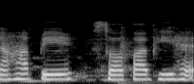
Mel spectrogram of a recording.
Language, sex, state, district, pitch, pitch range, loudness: Hindi, female, Jharkhand, Deoghar, 230 Hz, 225-235 Hz, -15 LUFS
